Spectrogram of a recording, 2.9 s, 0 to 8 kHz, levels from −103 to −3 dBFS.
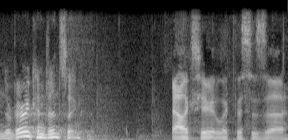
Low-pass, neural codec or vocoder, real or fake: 7.2 kHz; none; real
